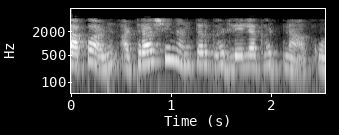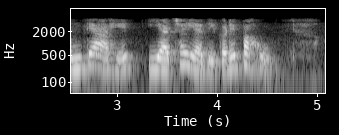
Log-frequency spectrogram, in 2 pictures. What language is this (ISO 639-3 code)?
mar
